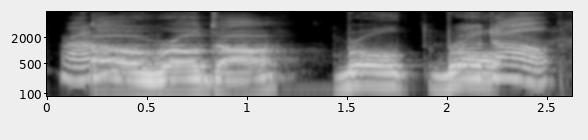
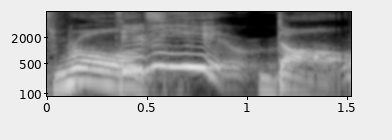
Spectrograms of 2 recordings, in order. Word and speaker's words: Roald Dahl: Didn't he also, Rodell? How do you say his name? – Roald Dahl. – It's Roald Dahl.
